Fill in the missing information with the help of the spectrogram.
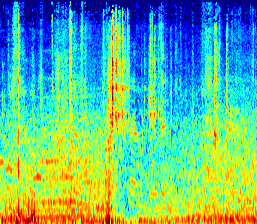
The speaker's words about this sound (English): where we're in a car at the moment, just driving, and we just thought, you know, just record our conversation.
